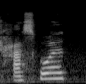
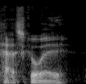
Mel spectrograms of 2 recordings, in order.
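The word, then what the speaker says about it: Hascoët: Um, the chief creative officer, I guess Serge Haskowitz, is how you pronounce that. – Mm-hmm. All these motherfucking French. – I, I, think I think it's Haskaway.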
